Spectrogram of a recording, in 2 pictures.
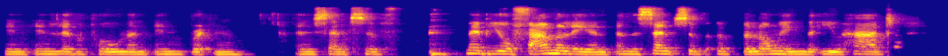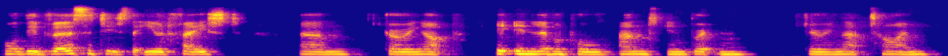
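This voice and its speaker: A woman's voice: on the low side, flat delivery, moderate pace, poor audio. A woman hosting a webinar interview, asking long, meandering questions full of hesitations. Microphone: video call.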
